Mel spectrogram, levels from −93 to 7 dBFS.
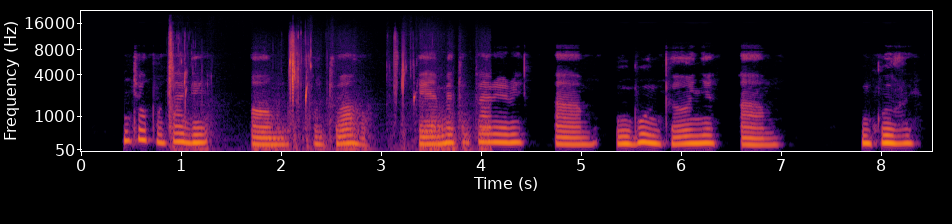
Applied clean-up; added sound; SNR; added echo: neural mask model RNNoise.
